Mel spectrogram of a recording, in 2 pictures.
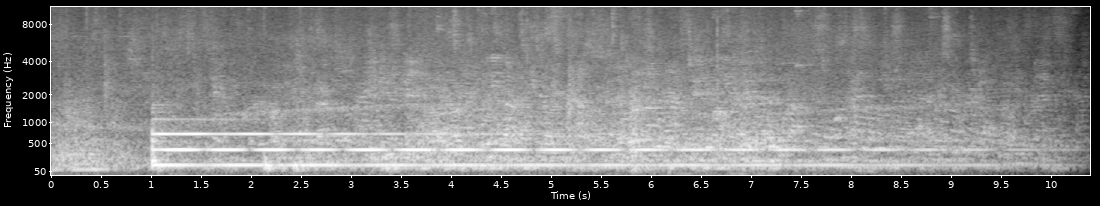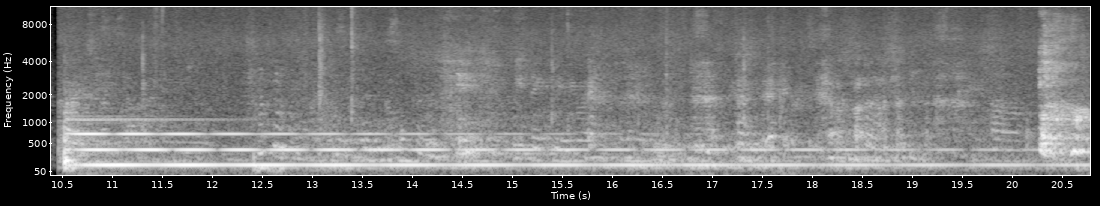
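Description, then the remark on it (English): A meditation bell is struck twice, about ten seconds apart, each strike ringing out with a steady, shimmering hum that slowly fades. The tone is fairly loud, with faint background noise underneath. “Okay, and then I'll ring the bell, and then the person with the longer hair will become the questioner.”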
